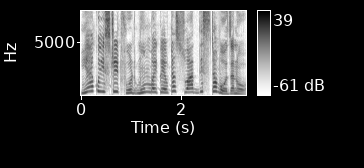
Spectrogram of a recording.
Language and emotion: Nepali, happy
